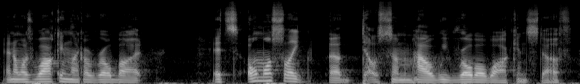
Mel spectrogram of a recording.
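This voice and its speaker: A man's voice: on the low side, fairly even intonation, normal speed, creaky. A young man casually telling a first-person story in a rambling, slangy way, often with a chuckle. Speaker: storyteller vlogger.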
